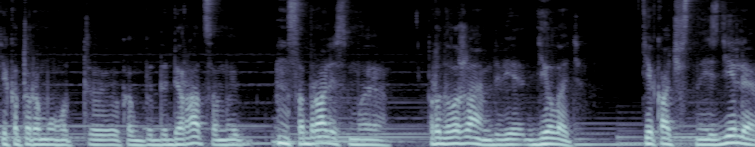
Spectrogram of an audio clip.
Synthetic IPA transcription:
tʲekɐt̪o̞ɾɨjəmo̞ɣʊt̪kaɡ̚bɨd̪əbʲɪɾat̪sːəmɨ | sɐbɾalʲɪsʲmɨ | pɾəd̪ɐlˠʐajɪmd̪vʲedʲe̞lˠətʲtʲe̞kat͡ɕɪ̥st̪vʲɪnəjəɪzʲdʲelʲɪjə

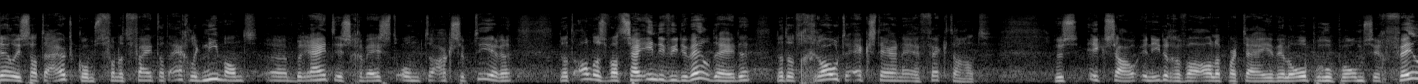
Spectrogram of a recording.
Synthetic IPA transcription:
eːlˠɪsdɑt̚dəœɥtkɔmstfɑnɦətfɛjt̚dɑtɛjχənləknimɑntbərɛjtɪsχəʋejstɔmtəɑksɛp̚tɪːrən | d̥ɑtɑləs̬ʋɑtsɛjɪndividyeːlˠdejdən | d̥ɑtətχrowtəɛkstɛɹnəɛfɛktənɦɑt | d̥ɵsɪksʌwɪnidəχəvɑlˠɑləpɑɹtɛjənʋɪlənɔprupənɔmzɪχfe

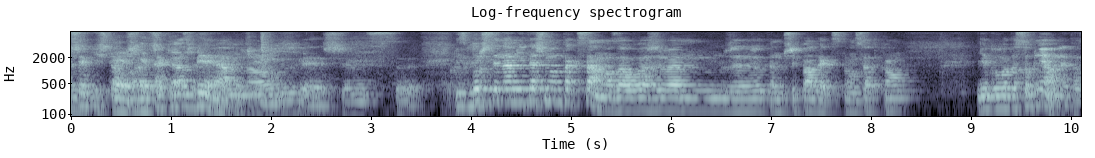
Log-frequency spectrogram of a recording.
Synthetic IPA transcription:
ʂjakʲiɕt̪amɛsakʲiazbʲjɛɾamnɔvʲjɛʂvʲjɛnt̪s | izbuɾʂt̪ɘnamʲit̪ɛʂmamt̪aksamɔzauvaʐɘwɛmʐɛʐɛt̪ɛnpʂɘpad̪ɛkst̪ɔ̃w̃sɛt̪kɔ̃w̃ | ɲɛbɘwɔd̪ɔsɔbɲɔnɘt̪ɔ

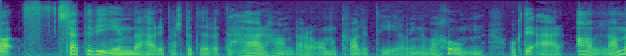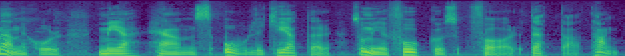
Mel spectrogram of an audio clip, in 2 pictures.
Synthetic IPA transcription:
sɛt̪ːəɾvɪɪnd̪ɛɦæːɾɪpʰæʂpɛk̚t̪ʰḭːvət̪̚d̪ɛɦæːɾɦand̪la̰ɾɔ̰mkʰv̥a̰lɪt̪ʰeːɔɪnːʊvaɧuːnɔkd̪ɛʔæ̰ɾʔalːamɛnːɪɧʊɾmɛhɛnsuːliːkheːt̪ʰə̰ɾ | sɔmæɾfuːkɵsfœ̰ɾd̪ɛt̪ʰːa̰t̪ʰaŋk

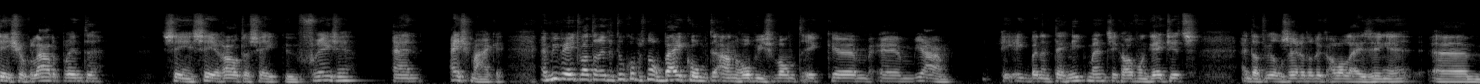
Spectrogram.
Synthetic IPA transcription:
ejʃokolaːdəprɪntə | sesejrɑwtəsejkyfrejzə | ɛn | ɛjsmaːkəɛnʋiʋejtʋɑtərɪndətukɔmstnɔχbɛjkɔmtaːnɦɔbisʋɑntɪk | jaː | ɪɡ̚bɛnəntɛχnikmɛnsɪkɦɑwvɑnɡɛd͡ʒətsɛndɑtʋɪlˠzɛχəndɑtɪkɑlˠəɹlɛjzɪŋəə

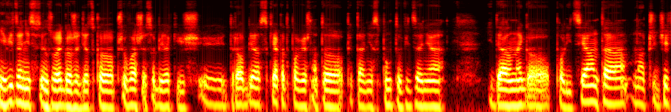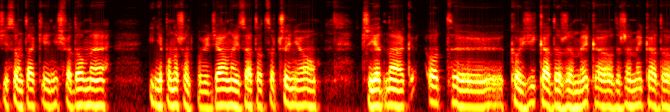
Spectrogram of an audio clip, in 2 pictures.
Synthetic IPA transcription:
ɲɛvʲid̪zɛɲit̪ft̪ɘmzwɛɡɔʐɛd͡ʑɛt̪skɔpʂɘvwaʂɘsɔbʲjɛjakʲiɕd̪ɾɔbʲjaskjakɔt̪pɔvʲjɛʂnat̪ɔpɘt̪aɲɛspuŋk̚t̪uvʲid̪zɛɲa | id̪ɛalnɛɡɔ̰pʰɔlʲit̪sʲjant̪anɔt͡ʂɘd͡ʑet͡ɕisɔ̃w̃t̪akʲɛɲɛɕfʲjad̪ɔmɛ | iɲɛpɔnɔʂɔ̃w̃ɔt̪̚pɔvʲjed͡ʑalnɔɕd͡ʑzat̪ɔt̪sɔt͡ʂɘɲɔ̃w̃ | t͡ʂɘjɛd̪nakɔt̪ | kɔʑikad̪ɔʐɛmɘkaɔd̪ʐɛmɘkad̪ɔ

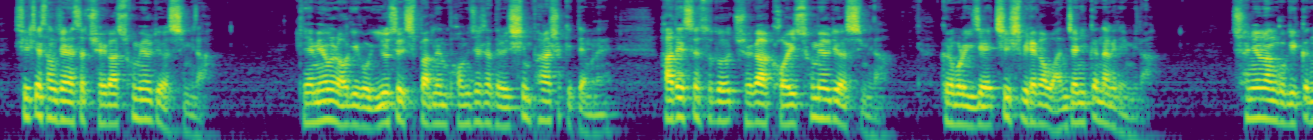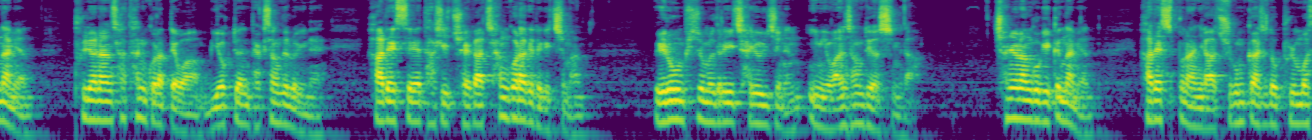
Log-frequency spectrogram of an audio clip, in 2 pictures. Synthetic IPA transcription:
ɕʰiɭt͡ɕ͈e̞sʰʌŋd͡ʑʌne̞sʰʌt͡ɕwe̞ɡasʰomjʌɭdweʌs͈ɯmɲida̰ | ke̞mjʌŋɯɾʌɡiɡoiusʰɯɭɕʰi̥pʰamnɯnpʌmd͡ʑesʰadɯɾɯɭɕʰimpʰanɦaɕʰʌk͈it͈e̞mune̞ | hade̞s͈ɯesʰʌdot͡ɕwe̞ɡakʌisʰomjʌɭdweʌs͈ɯmɲida̰ | kɯɾʌmɯɾoid͡ʑe̞t͡ɕʰiɭɕ͈ibiɾe̞ɡawand͡ʑʌɲik͈ɯnːaɡedwemɲida̰ | t͡ɕʰʌɲʌnɦanɡuɡik͈ɯnːamjʌ̰n | pʰuʎːʌnɦansʰatʰanɡuɾat͈e̞wa̰miok̚t͈we̞npe̞k̚s͈ʌŋdɯɭːoine̞ | hade̞s͈ɯe̞taɕʰit͡ɕwe̞ɡat͡ɕʰaŋɡʌɾɦaɡewe̞ɡe̞t̚t͡ɕ͈ima̰n | ɯiɾʌunpʰid͡ʑumuɭdɯɾit͡ɕajuid͡ʑinɯnimiwansʰʌŋdwe̞ʌs͈ɯmɲida̰ | t͡ɕʰʌɲjʌnɦanɡuɡik͈ɯnːamjʌn | hade̞s͈ɯ̥p͈unaɲiɾat͡ɕuɡɯmk͈ad͡ʑidopuɭmo

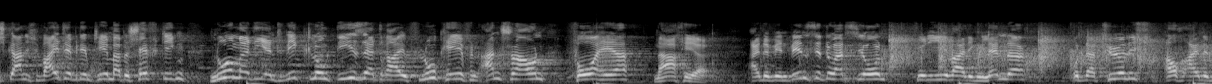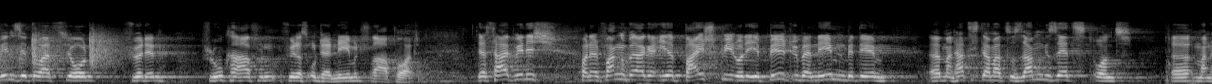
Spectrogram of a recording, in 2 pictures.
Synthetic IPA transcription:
ɪçɡ̥aːɐnɪçtv̥aɪtɐmɪtd̥eːmtʰeːmabəʃɛftɪɡŋ̩ | nuːɐmaːldiːɛntv̥ɪkʰlʊŋd̥iːzɐdʁaɪfluːkhɛːfn̩ʔanʃaʊənfoːɐheːɐ | naːχheːɐ | ʔaɪnəvɪnvɪnzɪtuat͡sjoːnfyːɐdiːjeːvaɪlɪɡŋ̩lɛndɐʔʊntnatʰyːɐlɪçʔaʊxʔaɪnəvɪnzɪtuat͡sjoːnfyːɐɾeːn | fluːkhaːfn̩fyːɐɾasʔʊntɐneːmənfʁ̥a̰ːpʰɔ̰ɐt | d̥ɛshalpv̥ɪlɪçfɔndeːnfʁ̥aŋk̩bɛɐɡɐnʔiːɐbaɪʃpiːloːɾɐiːɐbɪltʔyːbɐneːmənmɪt̚d̥eːmʔɛːmanhatz̥ɪçd̥aːmaːlt͡suzamənɡəzɛt͡stʊnt | ʔɛːman

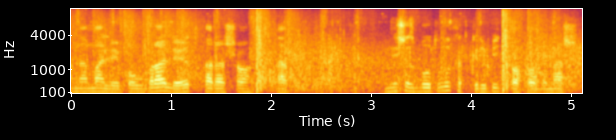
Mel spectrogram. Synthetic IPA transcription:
ɐnɐmalʲɪjʊpəʊbɾalʲɪɛt̪ə̥χəɾɐʂot̪ak | nʲiɕasbud̪ʊt̪vɨxət̪kɾʲɪp̬ʲitʲpɐxod̪ʊnaʂ

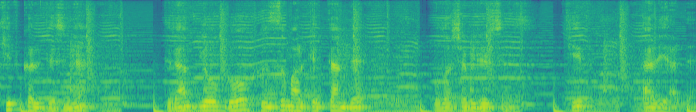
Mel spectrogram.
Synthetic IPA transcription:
cʰifkʰalʲit̪ʰesinɛ | d̪̥ɾænd̪jolɡohɯzlˠɯmaɾcɛt̪ʰːænd̪ɛ | ulˠaʃabilʲiɾsiniz̥ | cʰifhæɾjæ̰ɾd̪ɛ̰

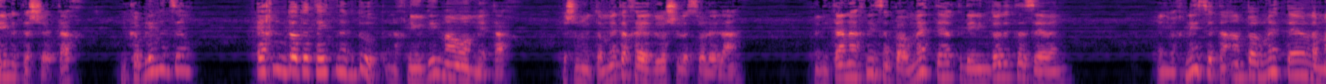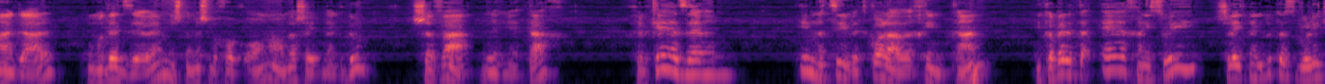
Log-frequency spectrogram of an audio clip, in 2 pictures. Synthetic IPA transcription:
ime̞taʃe̞taχ | me̞kablimetze̞ | ʔe̞χlimd̪o̞de̞thaitnaɡdutanaχnujo̞dimːauame̞taχ | jeʃlanuethame̞taχhajaduaʃe̞laso̞lela̰ | venitanleaχnisampaʁme̞te̞ʁked̪ejlimd̪o̞de̞thaze̞ʁe̞m | vanimaχnise̞thaʔampaʁme̞te̞ʁlamaːɡal | umo̞de̞dze̞ʁe̞miʃtame̞ʃbe̞χo̞ko̞mao̞me̞ʁʃeaitnaɡdut | ʃavale̞ne̞taχ | χelke̞jhaze̞ʁem | imnat͡sivetko̞laːʁaχimkʰanː | ekabe̞le̞taʔe̞ʁeχhanisuji | ʃe̞laitnaɡduthasɡulit

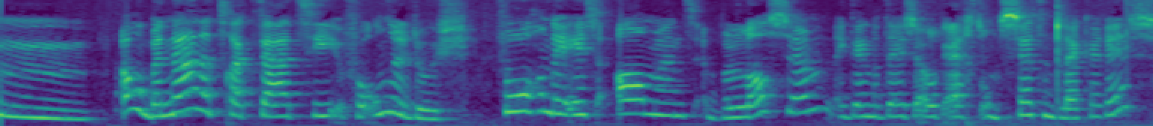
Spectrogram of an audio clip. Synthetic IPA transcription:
ʔowbanaːnətrak̚taːtsiv̥ʊːɹʔɔndəduʃ | fɔlˠχəndəɪsʔɑlˠməntbəlɑsəmɪɡ̚dɛŋɡdɑt̚dejzəowkɛχtɔntsɛtəntlɛkərɪs

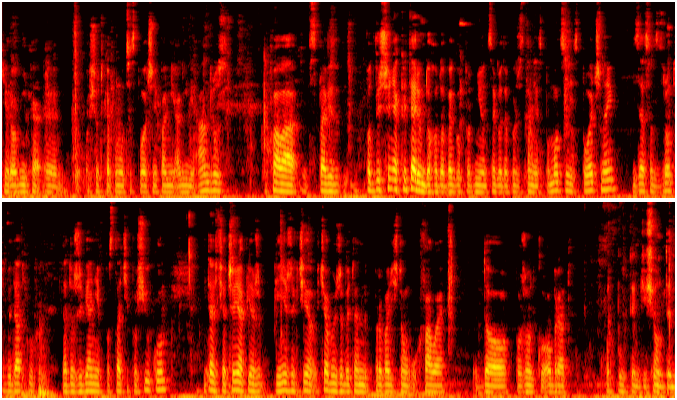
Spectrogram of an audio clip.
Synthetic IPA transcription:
kʲɛɾɔvɲika̰ | ɔɕɾɔt̪̚kapɔmɔt̪sɘspɔwɛt͡ʂnɛjpaɲiʔa̰lʲimʲjɛ̰ʔand̪ɾus | uxfawafspɾavʲjɛpɔd̪vɘʂːɛɲakɾɘt̪ɛɾʲjumd̪ɔxɔd̪ɔvɛɡɔpɔd̪̚ɲejɔnt̪sɛɡɔd̪ɔkɔʐɘst̪aɲaspɔmɔt̪sɘspɔwɛt͡ʂnɛj | izasad̪zvɾɔt̪uvɘd̪at̪kufnad̪ɔʐɘvʲjaɲɛfpɔst̪at͡ɕipɔɕiwkuit̪amɕfʲat̪̚t͡ʂɛɲapʲɛpʲjeɛɲɛ̃ʐɛxxt͡ɕawbɘmʐɛbɘt̪ɛmpɾɔvad͡ʑit͡ɕt̪ɔ̃w̃ʔṵxfawɛ | d̪ɔpɔʐɔnt̪̚kuɔbɾat̪ | pɔt̪̚puŋk̚t̪ɛmd͡ʑeɕɔnt̪ɘm

